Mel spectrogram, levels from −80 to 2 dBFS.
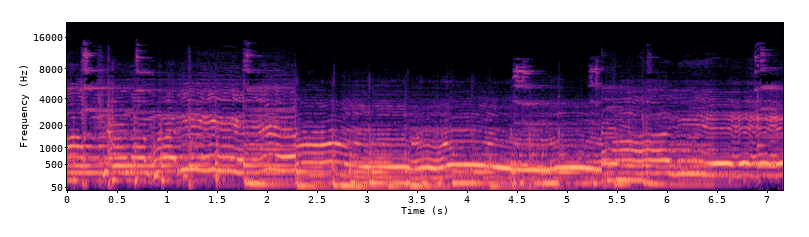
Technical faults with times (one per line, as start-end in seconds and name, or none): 2.29-5.34 section at the wrong speed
